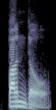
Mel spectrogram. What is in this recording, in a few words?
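"bundle", American English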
